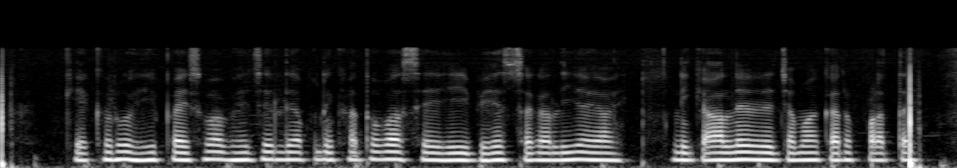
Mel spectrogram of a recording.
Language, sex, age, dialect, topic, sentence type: Magahi, male, 51-55, Central/Standard, banking, question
